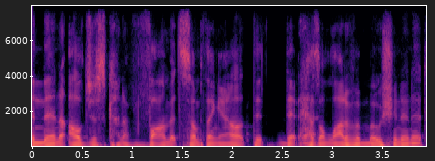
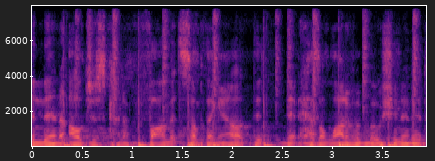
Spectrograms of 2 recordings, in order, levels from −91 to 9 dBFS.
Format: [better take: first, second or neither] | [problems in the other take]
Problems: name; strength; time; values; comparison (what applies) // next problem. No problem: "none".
first | background sound (Bass drum / Drum kit); 7 dB below the speech // room echo; dies away in 2.1 s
